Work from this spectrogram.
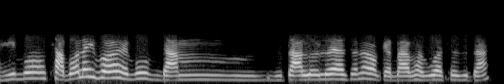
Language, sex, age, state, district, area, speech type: Assamese, female, 30-45, Assam, Lakhimpur, rural, conversation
